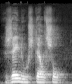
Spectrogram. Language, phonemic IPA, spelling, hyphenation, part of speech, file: Dutch, /ˈzeː.nyu̯ˌstɛl.səl/, zenuwstelsel, ze‧nuw‧stel‧sel, noun, Nl-zenuwstelsel.ogg
- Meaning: nervous system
